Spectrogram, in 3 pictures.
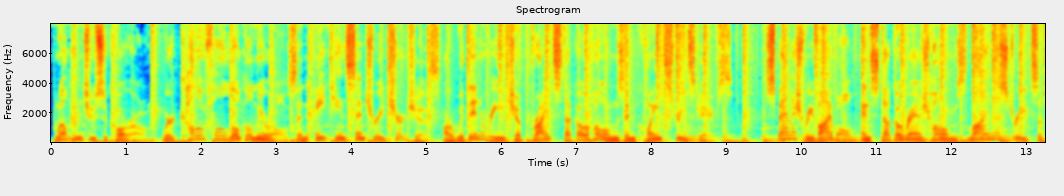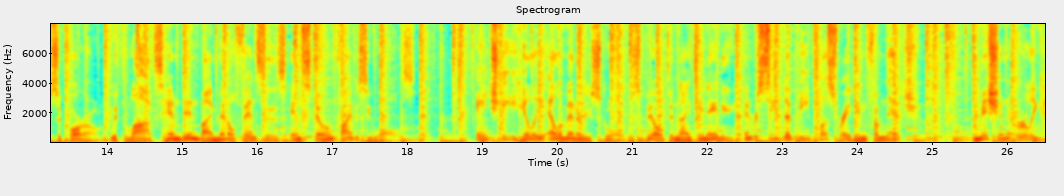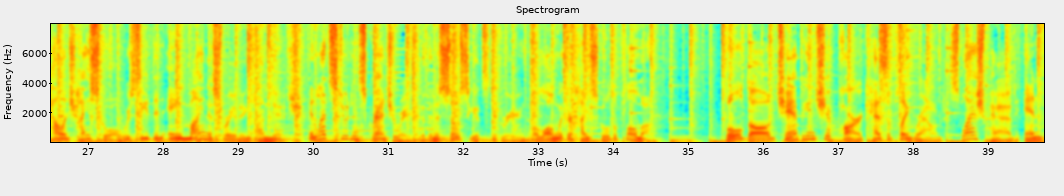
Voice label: english american real estate; professional American voice talent

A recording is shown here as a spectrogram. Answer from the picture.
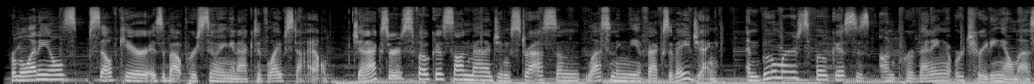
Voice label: english american

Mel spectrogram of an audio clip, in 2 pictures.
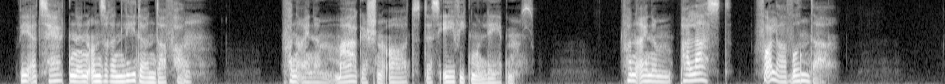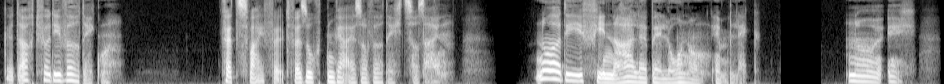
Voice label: german video games

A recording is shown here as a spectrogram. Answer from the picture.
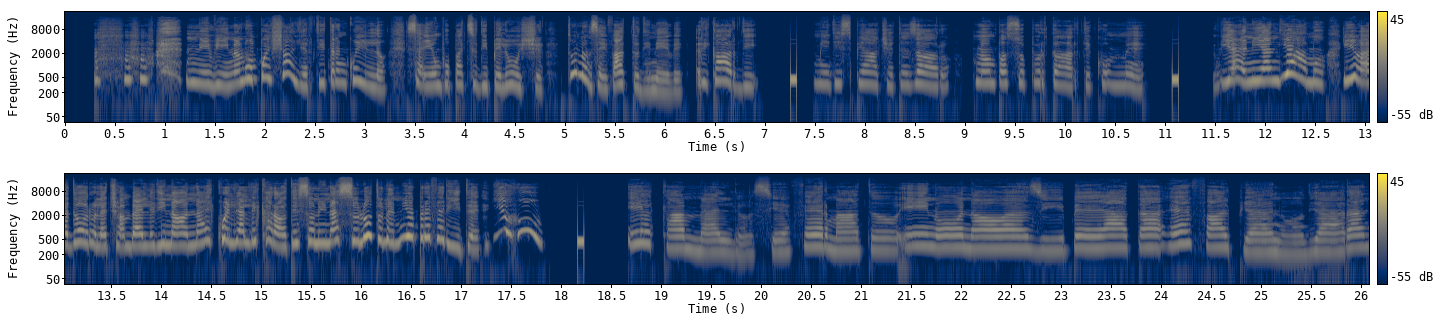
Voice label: italian animation

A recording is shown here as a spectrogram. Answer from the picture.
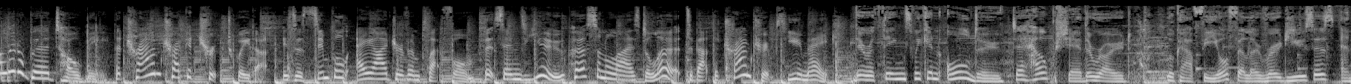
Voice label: english australian commercial

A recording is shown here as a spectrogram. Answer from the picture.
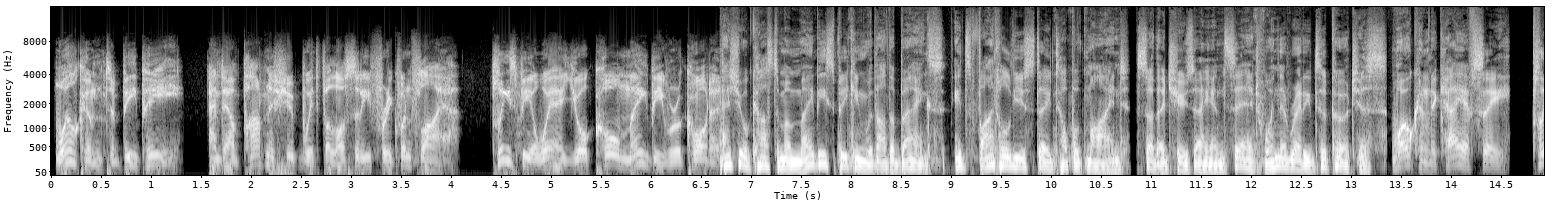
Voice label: English Australian IVR; australian voice actors

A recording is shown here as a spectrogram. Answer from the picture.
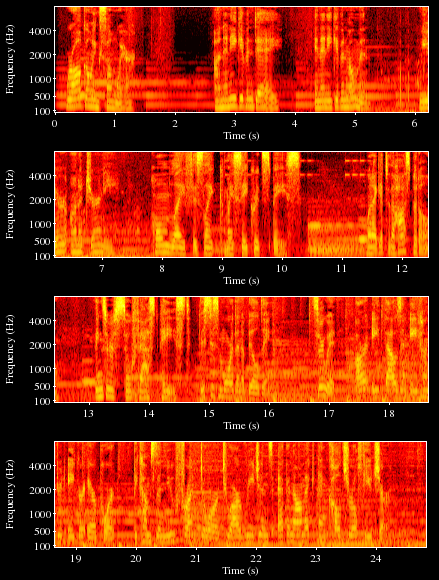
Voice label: English American narration

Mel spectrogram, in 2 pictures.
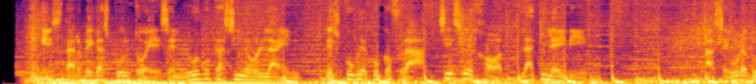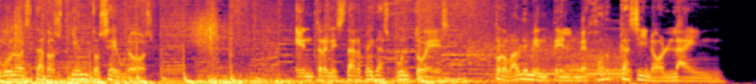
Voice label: spanish promos

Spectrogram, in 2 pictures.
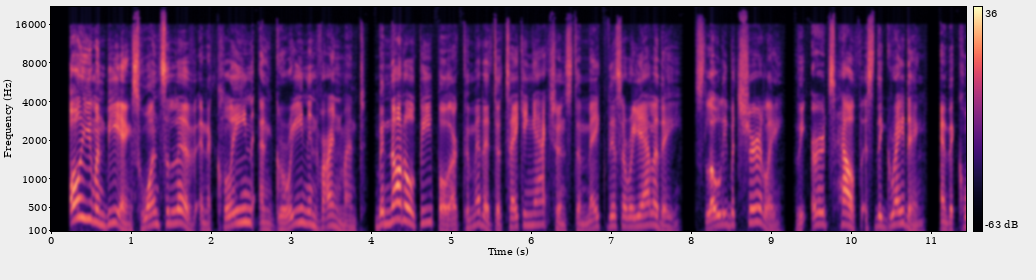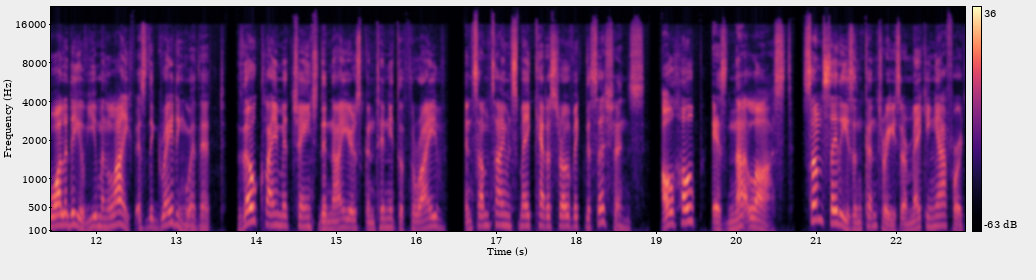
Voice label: english commercial; zertifizierter Synchronsprecher

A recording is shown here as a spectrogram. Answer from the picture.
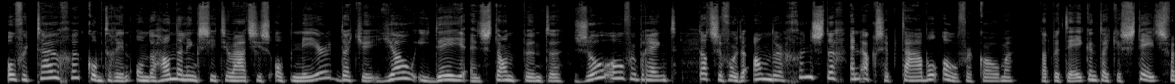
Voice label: dutch e learning

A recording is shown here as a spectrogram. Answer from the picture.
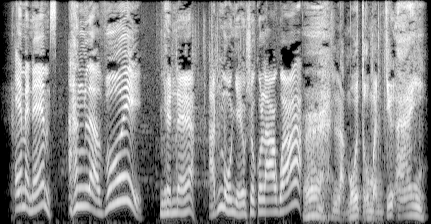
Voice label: vietnamese

